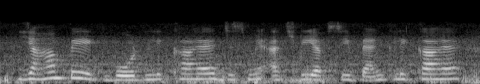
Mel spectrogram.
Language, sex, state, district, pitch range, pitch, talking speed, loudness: Hindi, female, Punjab, Pathankot, 215-250 Hz, 235 Hz, 135 wpm, -18 LUFS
